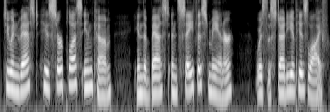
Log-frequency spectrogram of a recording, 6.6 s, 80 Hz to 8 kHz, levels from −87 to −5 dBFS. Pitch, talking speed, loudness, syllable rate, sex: 190 Hz, 155 wpm, -18 LUFS, 4.3 syllables/s, female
